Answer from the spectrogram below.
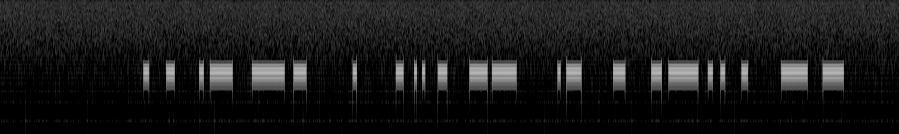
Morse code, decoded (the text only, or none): none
